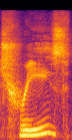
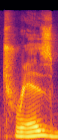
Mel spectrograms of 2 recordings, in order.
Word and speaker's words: TRIZ: field of study but it's called trees t-r-i-z it's spelled like trizz but it's trees and that's one of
